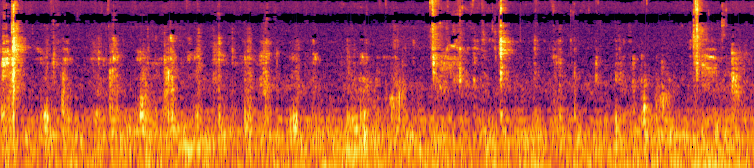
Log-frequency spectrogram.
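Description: Faint close-up chewing of sauce-soaked lobster tail meat, with scattered wet mouth clicks and smacks.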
